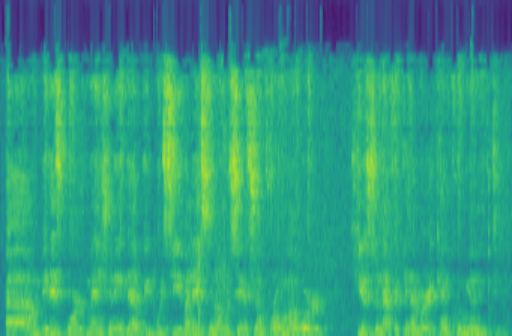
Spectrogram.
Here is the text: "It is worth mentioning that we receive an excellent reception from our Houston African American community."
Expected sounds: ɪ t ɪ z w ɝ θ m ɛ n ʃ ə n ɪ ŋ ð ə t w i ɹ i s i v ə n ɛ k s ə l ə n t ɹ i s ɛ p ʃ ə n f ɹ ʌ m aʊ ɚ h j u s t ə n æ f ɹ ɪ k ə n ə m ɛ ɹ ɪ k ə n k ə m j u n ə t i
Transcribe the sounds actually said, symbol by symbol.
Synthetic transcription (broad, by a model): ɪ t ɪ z w ɝ θ m ɛ n ʃ ə n ɪ ŋ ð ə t w i ɹ i s i v ə n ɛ s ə n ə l ɹ i s ɛ p ʃ ə n f ɹ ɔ m aʊ ɚ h j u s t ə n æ f ɹ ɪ k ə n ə m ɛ ɹ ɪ k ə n k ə m j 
